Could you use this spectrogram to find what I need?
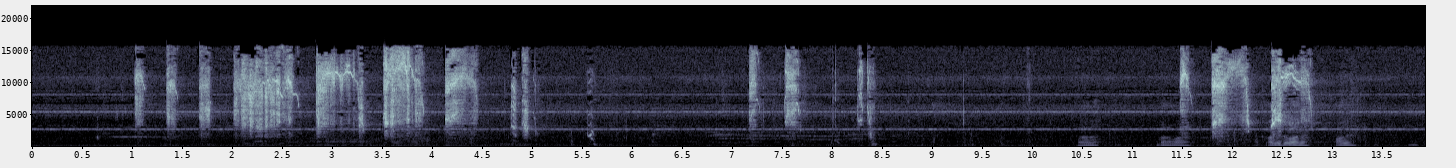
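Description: A baby monkey squeals and shrieks in high, sharp bursts.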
